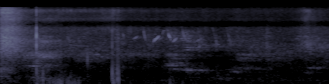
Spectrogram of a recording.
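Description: Very quiet room tone with two faint clicks in the first second and a half, and a few faint high chirps a little later.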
